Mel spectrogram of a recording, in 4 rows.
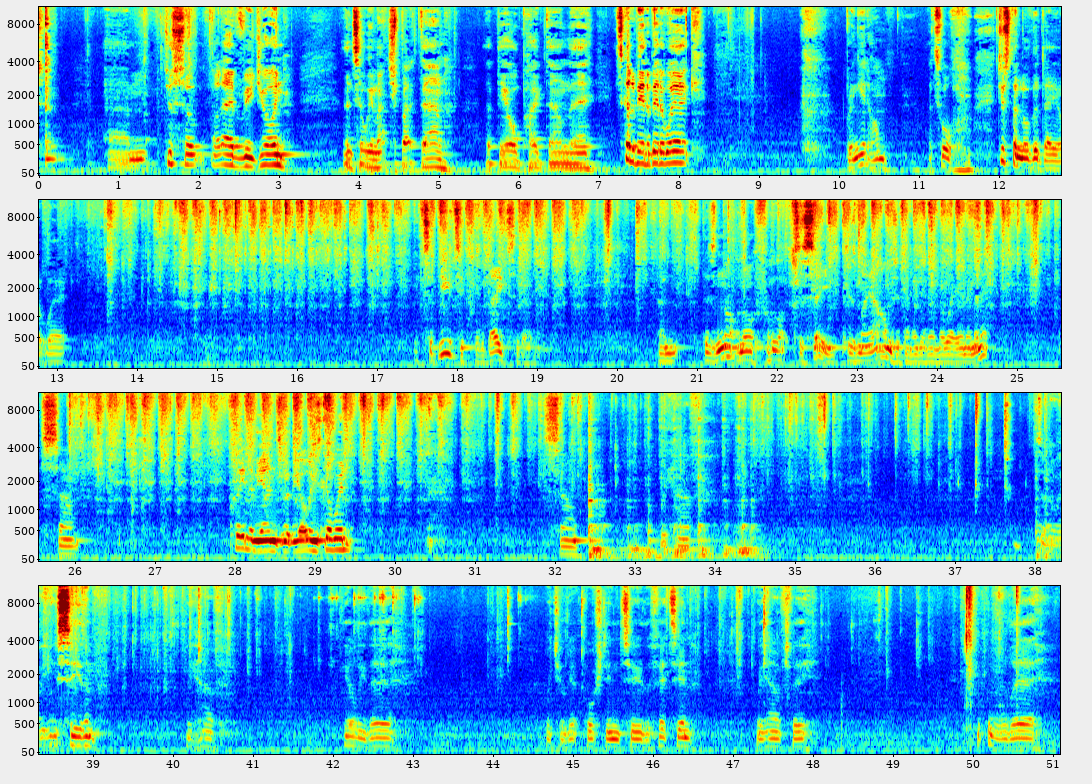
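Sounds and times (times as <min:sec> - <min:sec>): abrasive paper scraping metal pipe: 0:00.0 - 0:08.4, 0:12.1 - 0:41.6, 0:46.0 - 0:51.0.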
